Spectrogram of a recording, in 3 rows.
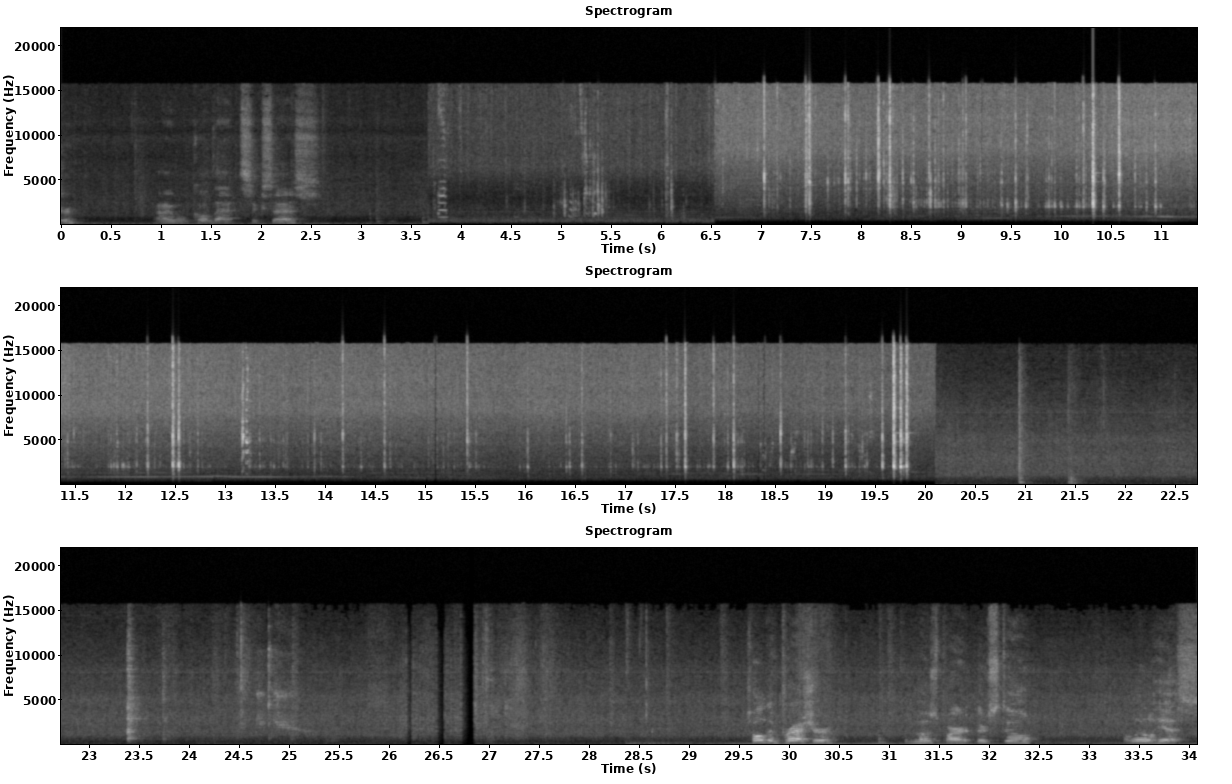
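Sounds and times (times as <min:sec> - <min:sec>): rain drops ticking: 0:04.0 - 0:25.0.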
